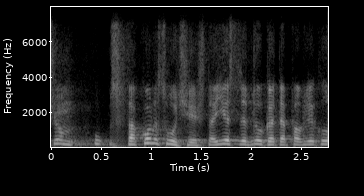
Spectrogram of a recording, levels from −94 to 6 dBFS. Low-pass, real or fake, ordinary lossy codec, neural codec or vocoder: 7.2 kHz; fake; Opus, 24 kbps; codec, 24 kHz, 0.5 kbps, DualCodec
